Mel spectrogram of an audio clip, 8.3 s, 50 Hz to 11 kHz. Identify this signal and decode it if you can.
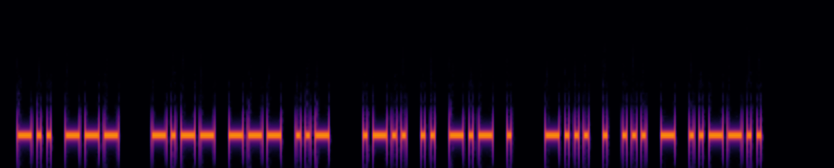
Morse code, heard as a keyed tone, about 25 wpm, 700 Hz. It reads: DO YOU LIKE BEST?
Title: Sentences from Top 1000 Words - Review Part 1 - 25wpm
